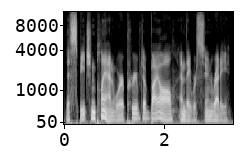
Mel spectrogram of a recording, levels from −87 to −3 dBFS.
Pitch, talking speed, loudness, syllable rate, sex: 105 Hz, 250 wpm, -20 LUFS, 5.9 syllables/s, male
